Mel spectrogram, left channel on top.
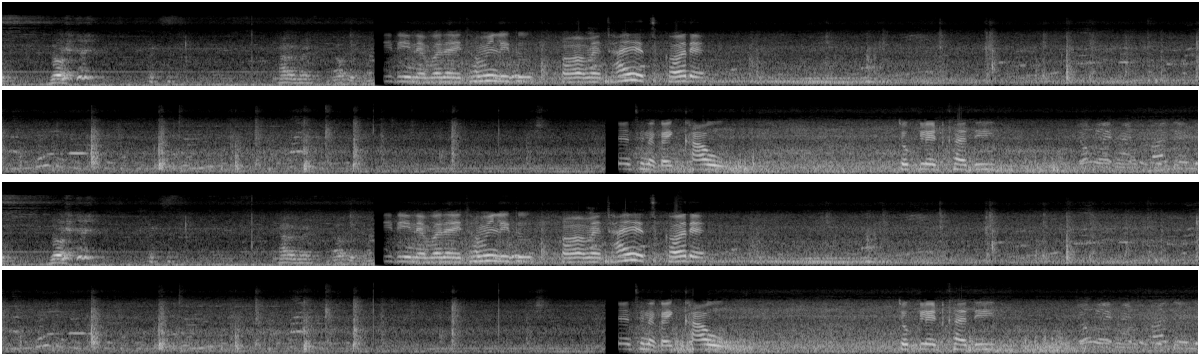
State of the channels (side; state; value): both; normal; correlation 0.95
